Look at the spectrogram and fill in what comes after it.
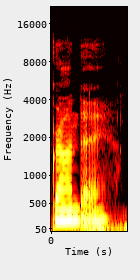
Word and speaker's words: Grande: Ariana Grande.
